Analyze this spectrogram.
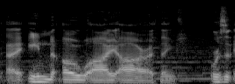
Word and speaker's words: noir: And it's spelled like that, like you pronounce it that way because you're basically just pronouncing the vowels. Noir. Noir. With the I being an ah sound.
